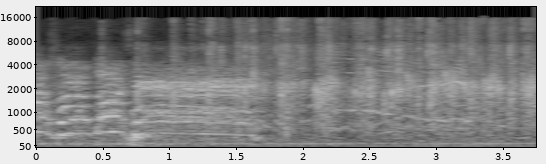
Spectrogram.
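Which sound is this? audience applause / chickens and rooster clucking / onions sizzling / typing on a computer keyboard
audience applause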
